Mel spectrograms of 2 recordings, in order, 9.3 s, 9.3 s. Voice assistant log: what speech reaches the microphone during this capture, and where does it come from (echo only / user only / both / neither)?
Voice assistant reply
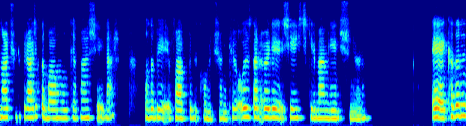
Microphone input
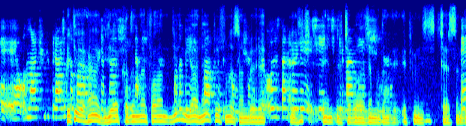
both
